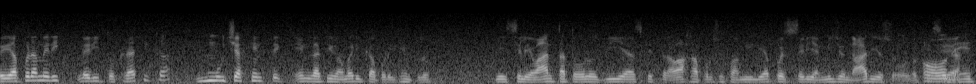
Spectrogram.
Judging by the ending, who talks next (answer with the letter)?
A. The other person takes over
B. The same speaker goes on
A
